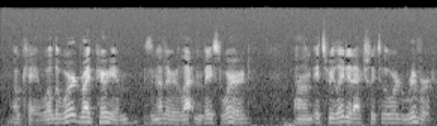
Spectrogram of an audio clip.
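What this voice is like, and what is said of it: Speaks with a noticeable accent. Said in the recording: “You love his accent.”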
